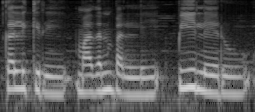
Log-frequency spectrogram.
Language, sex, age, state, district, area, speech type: Telugu, female, 30-45, Andhra Pradesh, Kadapa, rural, spontaneous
